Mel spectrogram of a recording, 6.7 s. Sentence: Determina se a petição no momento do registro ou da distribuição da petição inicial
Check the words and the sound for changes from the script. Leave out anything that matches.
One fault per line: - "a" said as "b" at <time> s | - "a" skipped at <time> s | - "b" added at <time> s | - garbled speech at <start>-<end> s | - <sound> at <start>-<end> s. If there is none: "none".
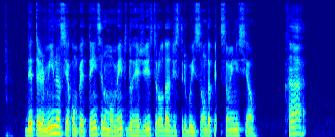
- "petição" said as "competência" at 1.4 s
- dropout at 4.3-4.4 s
- laugh at 5.7-6.1 s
